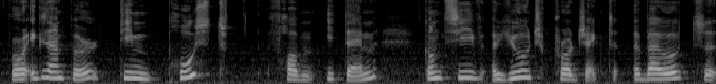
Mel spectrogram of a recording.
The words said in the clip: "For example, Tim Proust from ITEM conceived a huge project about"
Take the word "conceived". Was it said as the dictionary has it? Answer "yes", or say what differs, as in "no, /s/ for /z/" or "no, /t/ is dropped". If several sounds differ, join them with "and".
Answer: no, /d/ is dropped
